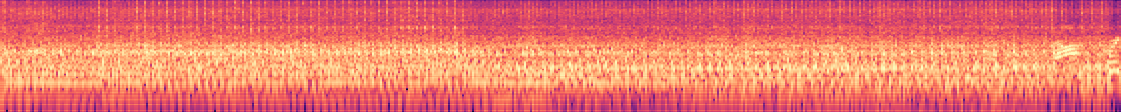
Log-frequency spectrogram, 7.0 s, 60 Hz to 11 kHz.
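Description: A small 4-stroke engine idles after carburetor idle adjustment, a close, steady, even putter that runs unbroken throughout.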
